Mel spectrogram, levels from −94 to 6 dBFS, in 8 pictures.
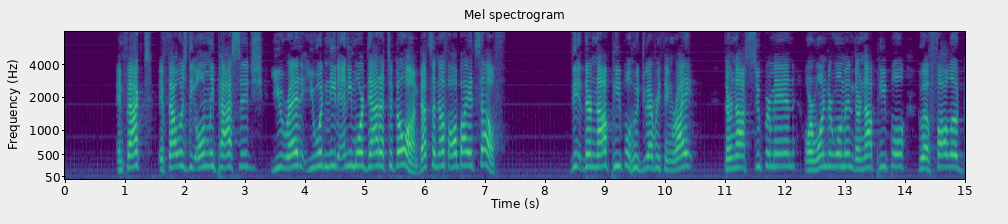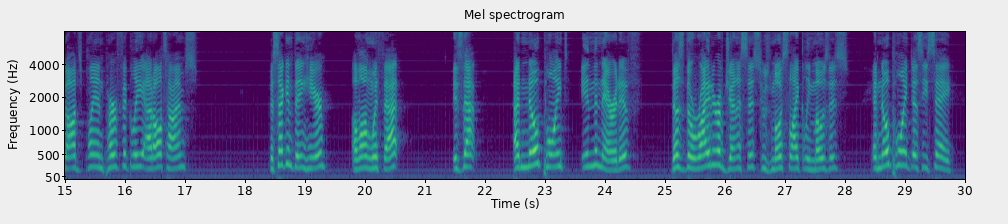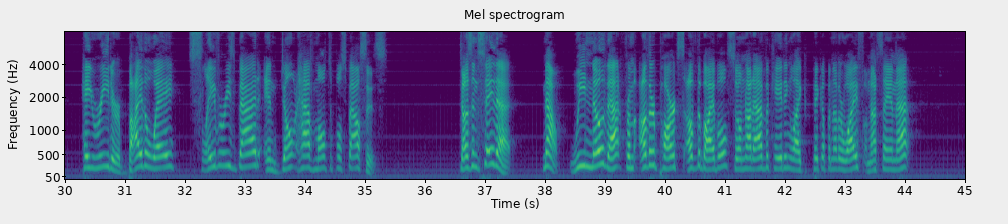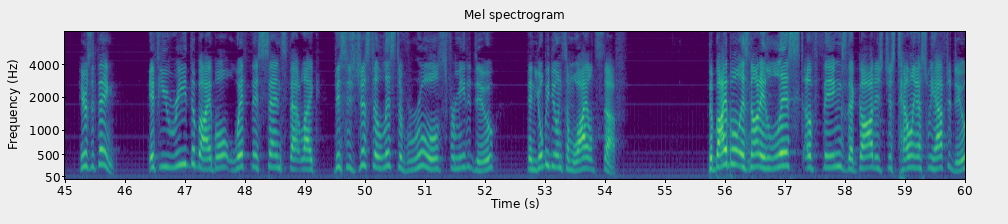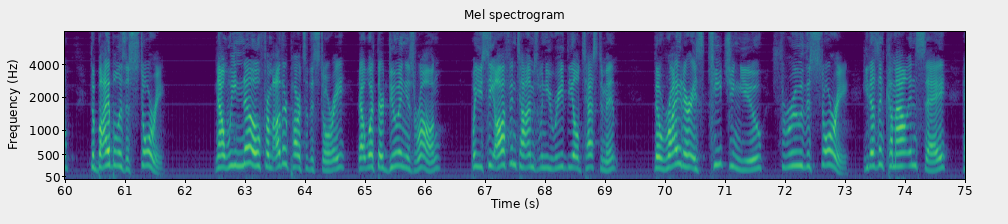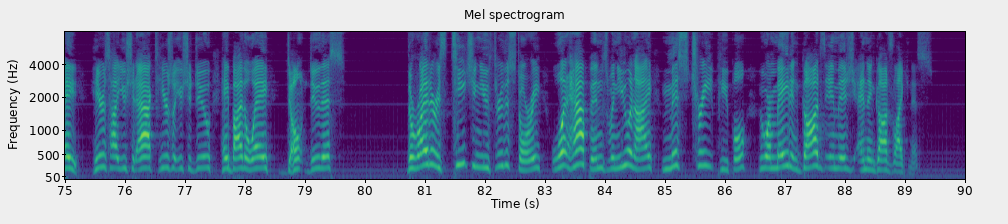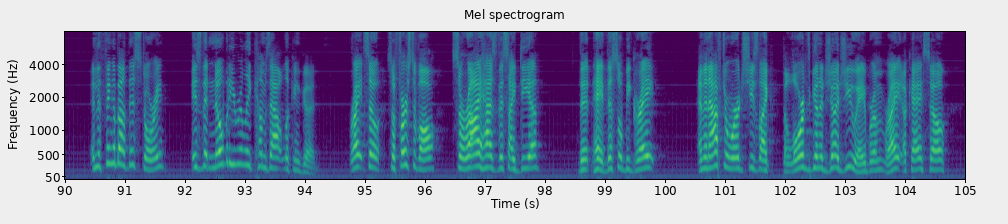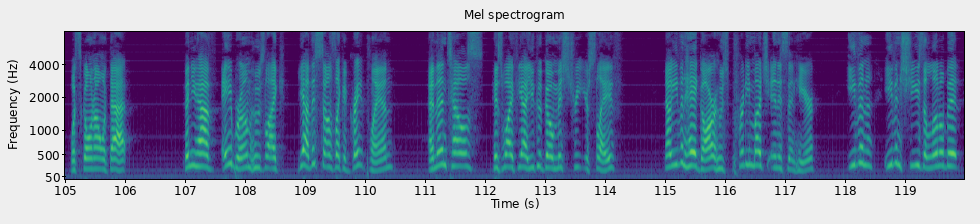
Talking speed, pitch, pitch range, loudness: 170 wpm, 230 Hz, 200-255 Hz, -25 LUFS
